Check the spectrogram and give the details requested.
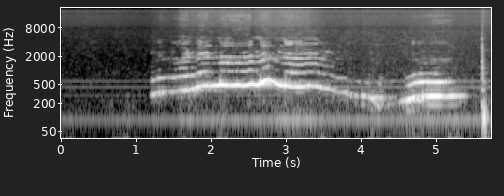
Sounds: Sigh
